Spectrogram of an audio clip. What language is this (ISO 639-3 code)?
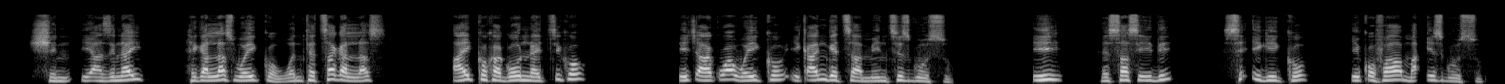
gof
